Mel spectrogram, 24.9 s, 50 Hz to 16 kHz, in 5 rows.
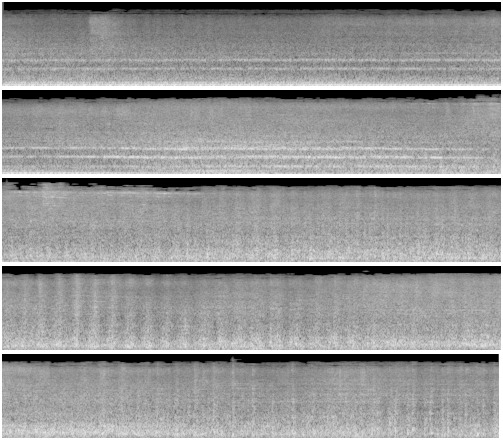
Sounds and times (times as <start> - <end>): Railroad car, train wagon: 0.0 - 24.9
Train: 0.0 - 24.9
Clickety-clack: 9.6 - 24.9.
